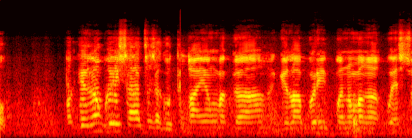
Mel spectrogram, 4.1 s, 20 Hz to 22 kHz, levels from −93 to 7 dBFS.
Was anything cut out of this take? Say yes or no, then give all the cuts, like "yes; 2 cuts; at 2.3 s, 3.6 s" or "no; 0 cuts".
yes; 1 cut; at 1.8 s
